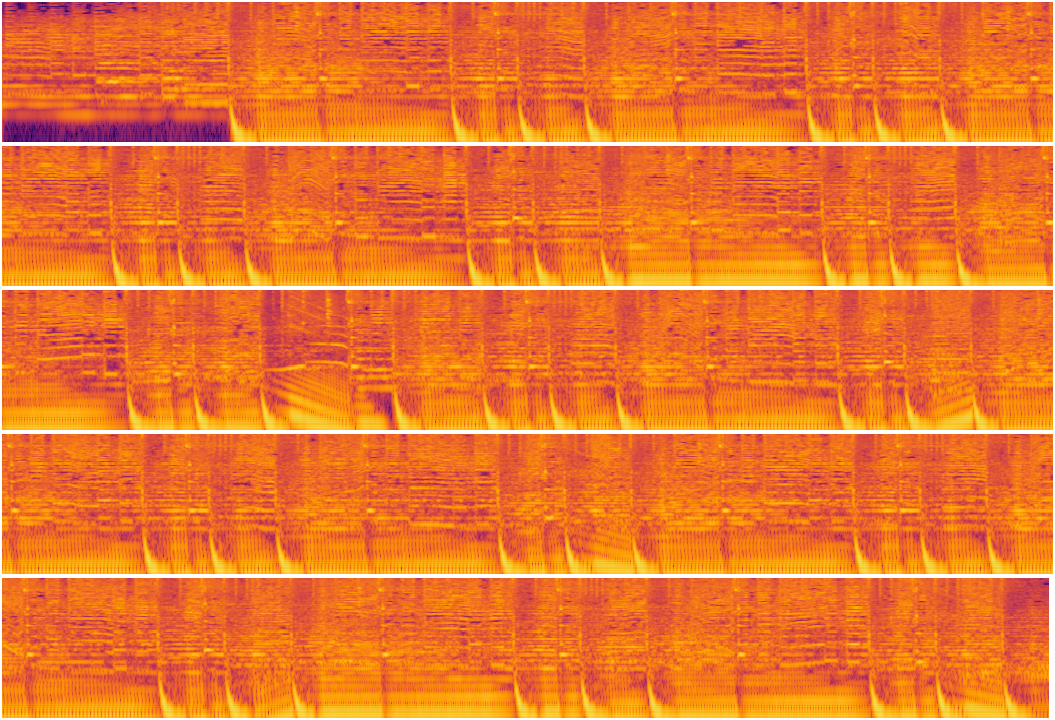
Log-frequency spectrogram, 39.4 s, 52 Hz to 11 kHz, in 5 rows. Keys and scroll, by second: 1.8 Return, 4.1 alt+7, 6.7 Escape, 23.2 alt+7, 24.8 alt+a, 26.1 Escape, 34.0 Return.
